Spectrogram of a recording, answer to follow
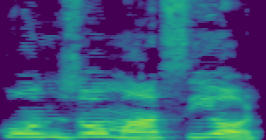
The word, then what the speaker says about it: consommation: Here une consommation, T-I-O-N pronounced as sion, and these T-I-O-N, S-I-O-N words in French are always feminine words. Consommation, O-N is nasal sound.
